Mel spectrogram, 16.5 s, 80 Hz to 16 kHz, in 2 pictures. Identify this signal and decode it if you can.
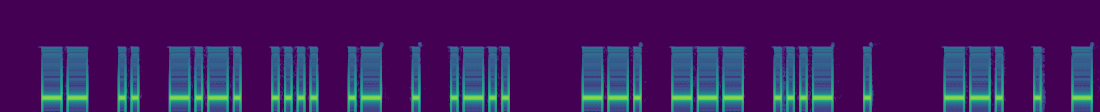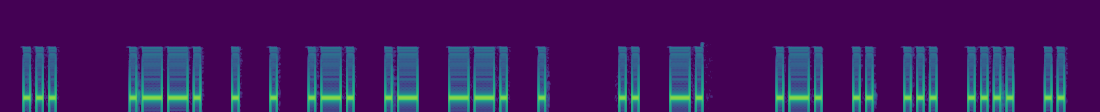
Morse code, heard as a keyed tone, about 25 wpm, spaced as for 20 wpm, 550 Hz. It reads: MICHAEL GOVE GETS PEERAGE IN RISHI
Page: news headlines in morse code at 20 wpm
